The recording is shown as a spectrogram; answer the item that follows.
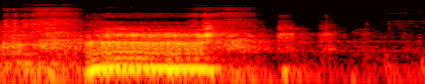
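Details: Two dogs, Kumo the Keeshond and Sully the Boston Terrier, playing tug; one low, steady growl of about a second with a rumbling tone, then short soft snuffles and quiet scuffling.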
